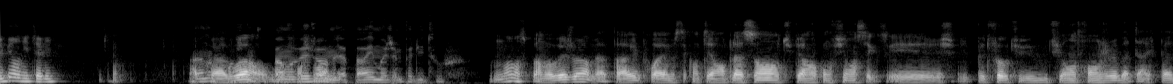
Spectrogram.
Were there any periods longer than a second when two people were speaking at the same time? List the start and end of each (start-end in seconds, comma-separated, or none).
1.9-3.4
